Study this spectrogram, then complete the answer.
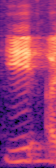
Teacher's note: ये ऐ इनका उच्चारण स्थान कंठ तालु है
